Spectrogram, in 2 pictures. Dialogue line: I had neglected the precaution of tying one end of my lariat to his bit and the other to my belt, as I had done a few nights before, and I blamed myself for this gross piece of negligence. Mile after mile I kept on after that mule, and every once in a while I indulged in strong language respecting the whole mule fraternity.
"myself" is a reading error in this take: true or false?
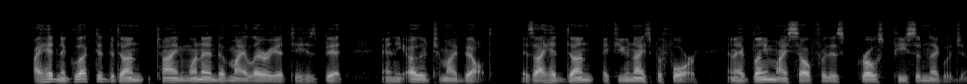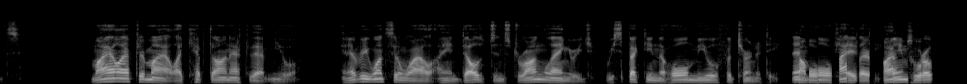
false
